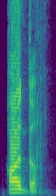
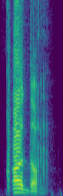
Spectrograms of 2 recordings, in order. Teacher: qalqalah dan ro-nya dibaca dengan tebal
